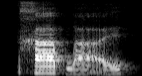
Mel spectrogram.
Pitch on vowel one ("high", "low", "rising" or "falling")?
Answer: high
